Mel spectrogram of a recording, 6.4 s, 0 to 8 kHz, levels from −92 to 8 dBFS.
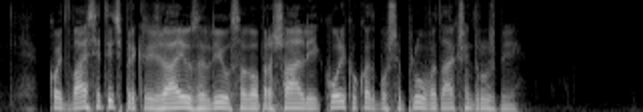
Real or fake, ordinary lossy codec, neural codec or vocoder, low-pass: real; none; none; none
